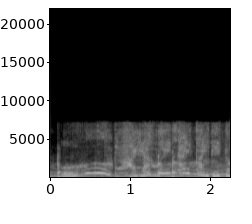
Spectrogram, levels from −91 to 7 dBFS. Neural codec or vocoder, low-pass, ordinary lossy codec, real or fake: codec, 24 kHz, 6 kbps, HILCodec; 7.2 kHz; MP3, 64 kbps; fake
